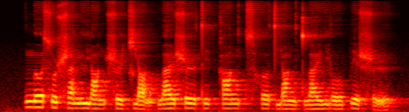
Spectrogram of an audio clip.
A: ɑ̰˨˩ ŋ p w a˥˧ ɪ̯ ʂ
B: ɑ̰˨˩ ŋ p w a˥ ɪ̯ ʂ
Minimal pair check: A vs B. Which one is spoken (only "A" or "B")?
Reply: B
